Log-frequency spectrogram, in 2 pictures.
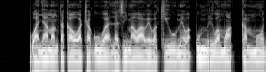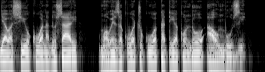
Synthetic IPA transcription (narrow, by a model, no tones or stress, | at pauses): wa̰ɲamam̩takaɔwat͡ʃaɠualazimawawɛwakʰiumɛwaum̩ɾiwamwakam̩ːɔʄawasiɔkuwanaɗɔsaɾi | mwawɛzakuwat͡ʃukuakatijakɔndɔːʔa̰umbṵzḭ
